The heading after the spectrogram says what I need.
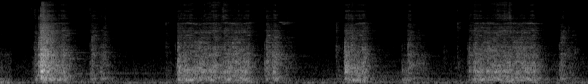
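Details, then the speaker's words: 1950s Allis Chalmers CA tractor, engine freed after being seized 20+ years and reassembled, cranked in neutral with clutch in: slow, sluggish cranking bursts with pauses, never fires; battery may be dying; no spark found, coil replaced next. "We weren't getting any spark, so I went ahead and got a new coil."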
